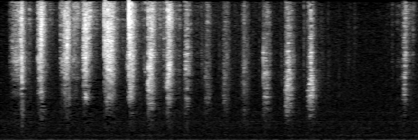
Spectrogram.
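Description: Fingers rubbing and fluffing the hair of a synthetic lace-front wig: a faint, quick run of short dry rustles, several a second, thinning out after about two seconds.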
